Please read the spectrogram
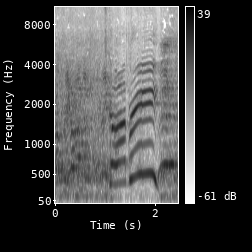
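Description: Spectator chatter in a gym, then two loud high-pitched shouts from a spectator cheering on a wrestler, the second one held, rising in pitch and breaking off.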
